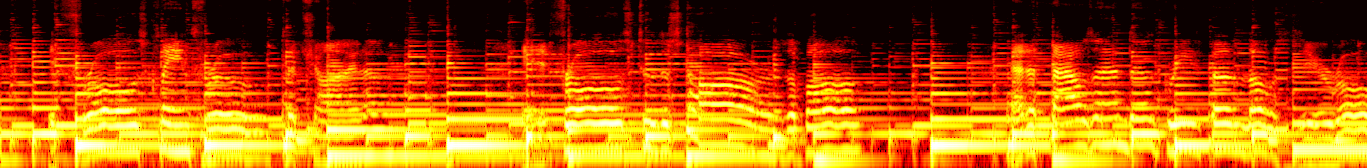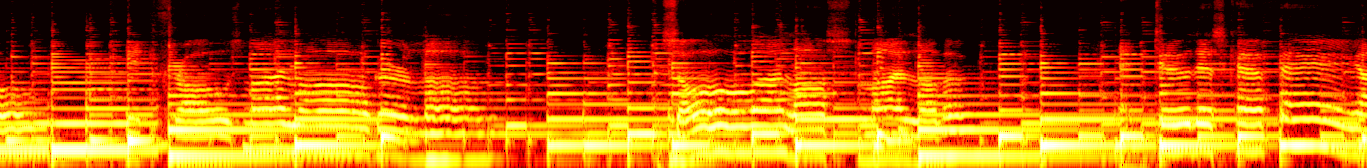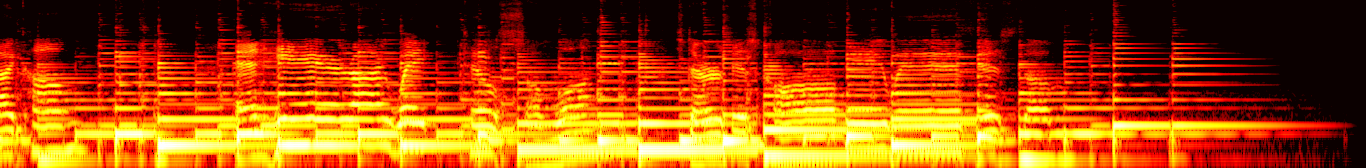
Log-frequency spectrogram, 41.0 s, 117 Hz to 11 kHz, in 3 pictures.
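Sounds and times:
man singing: 0.0s - 8.8s, 10.0s - 18.9s, 20.2s - 24.0s, 24.8s - 28.3s, 29.5s - 38.3s
ukulele strumming: 0.0s - 40.6s.

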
